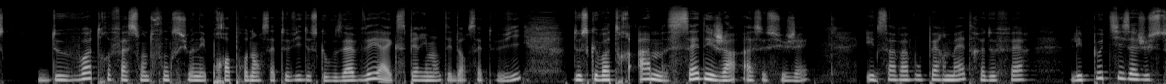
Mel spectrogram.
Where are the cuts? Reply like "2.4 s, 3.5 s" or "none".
8.8 s

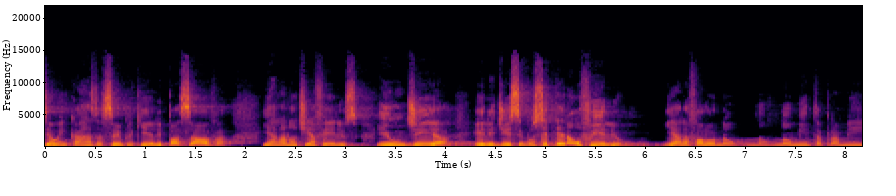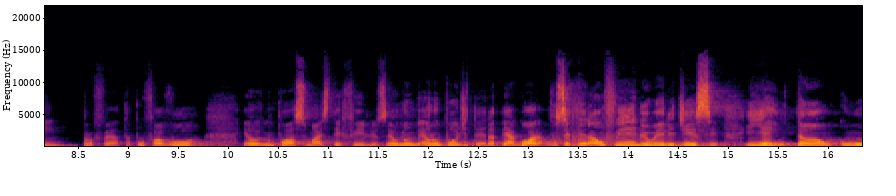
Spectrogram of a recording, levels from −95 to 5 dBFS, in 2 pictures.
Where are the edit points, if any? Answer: none

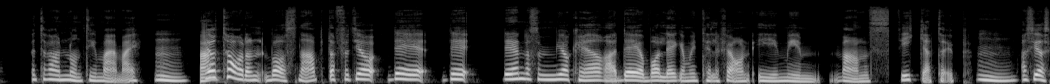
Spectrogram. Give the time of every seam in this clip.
2.0 s, 8.9 s

